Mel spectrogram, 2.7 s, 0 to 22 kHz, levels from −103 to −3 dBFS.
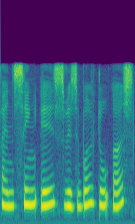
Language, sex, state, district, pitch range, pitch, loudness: English, female, Assam, Kamrup Metropolitan, 230-255 Hz, 240 Hz, -13 LUFS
